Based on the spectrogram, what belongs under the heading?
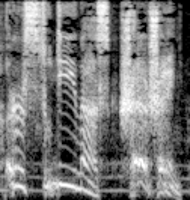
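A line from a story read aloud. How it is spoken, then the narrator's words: Pleading. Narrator (Russian): взмолился муравьишка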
